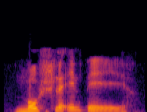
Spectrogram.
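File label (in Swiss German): "muschle", Bas Rhin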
